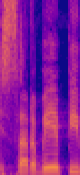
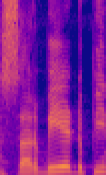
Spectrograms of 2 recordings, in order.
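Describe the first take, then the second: First: No 'd' sound is said before 'pi'. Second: A 'd' sound is said before 'pi'. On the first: The speaker calls it right. "सर्वे पी पढ़ते हैं" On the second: The speaker calls it wrong. "सर्वेड पी नहीं"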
